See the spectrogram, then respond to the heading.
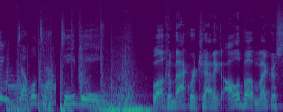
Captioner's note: air whooshes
